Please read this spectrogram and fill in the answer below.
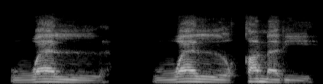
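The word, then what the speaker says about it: والقمر: So what you do is you pronounce the wow with the fatha and join it over with this lam with the sukun. So now you would say wal qamari, wal qamari.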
